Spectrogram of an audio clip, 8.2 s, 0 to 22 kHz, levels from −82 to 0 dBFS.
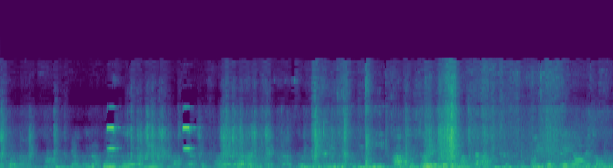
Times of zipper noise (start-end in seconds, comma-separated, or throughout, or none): none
